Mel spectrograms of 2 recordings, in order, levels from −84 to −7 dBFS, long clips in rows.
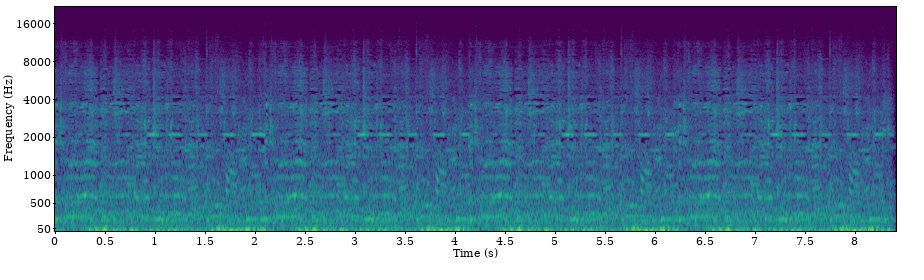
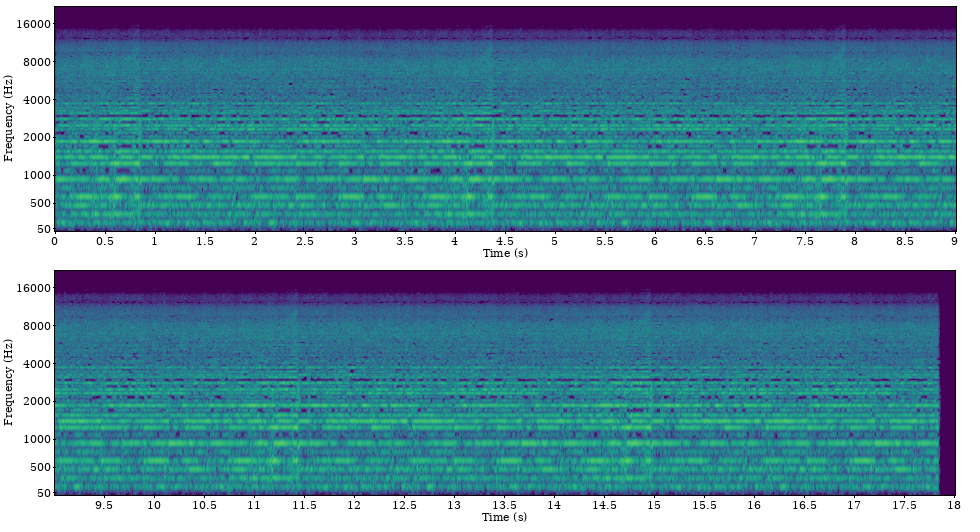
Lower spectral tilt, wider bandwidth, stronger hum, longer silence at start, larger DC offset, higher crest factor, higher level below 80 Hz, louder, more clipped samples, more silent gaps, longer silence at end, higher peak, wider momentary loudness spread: first, -4 dB/octave vs -1.5 dB/octave; about the same, 15 kHz vs 16 kHz; neither; about the same, 0 s vs 0 s; neither; about the same, 14 dB vs 12 dB; first, -38 dBFS vs -68 dBFS; second, -36 LUFS vs -25 LUFS; neither; neither; second, 0 s vs 0.15 s; second, -20 dBFS vs -14 dBFS; about the same, 2 LU vs 2 LU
